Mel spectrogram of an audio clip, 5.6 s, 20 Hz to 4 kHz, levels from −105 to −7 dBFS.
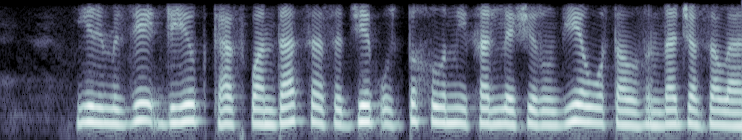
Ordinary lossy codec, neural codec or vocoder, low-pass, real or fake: none; codec, 16 kHz, 0.5 kbps, FunCodec, trained on LibriTTS, 25 frames a second; 3.6 kHz; fake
